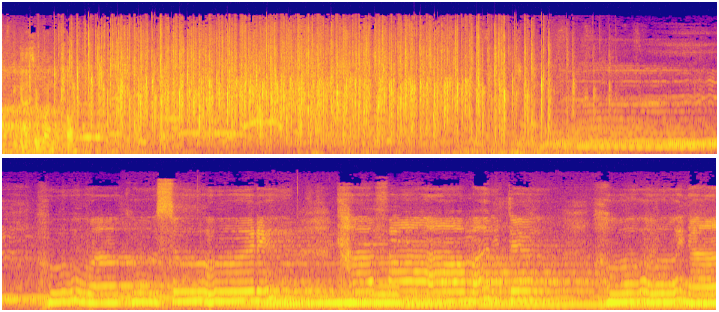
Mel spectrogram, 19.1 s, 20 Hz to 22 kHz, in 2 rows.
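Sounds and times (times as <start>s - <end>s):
wordless singing voice: 0.0s - 1.2s, 7.4s - 19.0s
crowd clapping: 0.0s - 8.2s.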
